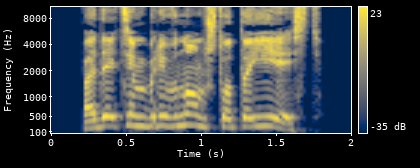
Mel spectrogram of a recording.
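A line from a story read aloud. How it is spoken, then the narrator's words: Dog handler shouting. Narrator (Russian): крикнул кинолог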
